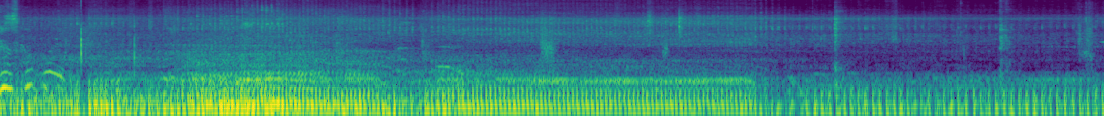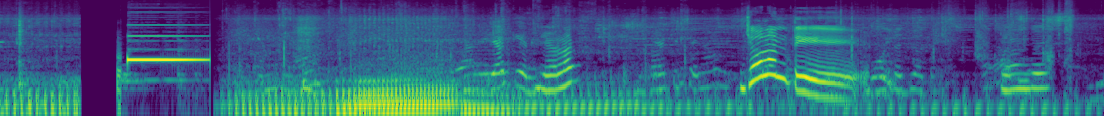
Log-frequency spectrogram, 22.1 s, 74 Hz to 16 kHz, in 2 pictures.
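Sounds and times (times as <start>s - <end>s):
motorcycle engine running: 0.0s - 11.9s, 13.2s - 22.0s
loud steady beep: 12.3s - 13.2s.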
